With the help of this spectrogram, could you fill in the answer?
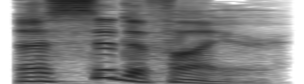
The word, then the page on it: acidifier: British English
